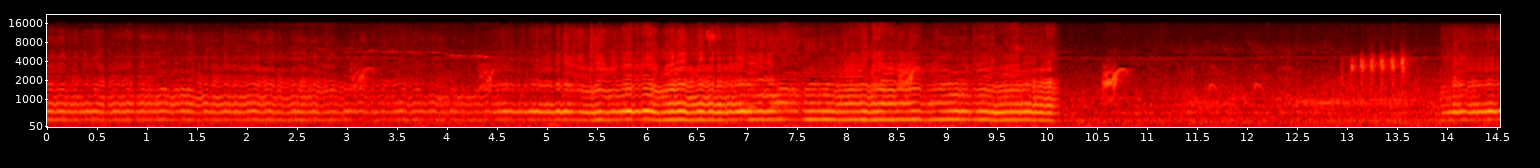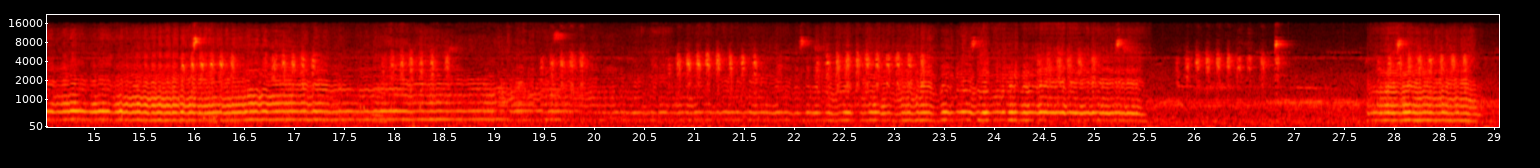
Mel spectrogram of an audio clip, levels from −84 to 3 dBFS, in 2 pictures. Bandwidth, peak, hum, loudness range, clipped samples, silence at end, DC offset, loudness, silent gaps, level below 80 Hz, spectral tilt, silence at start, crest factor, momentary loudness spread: 16.5 kHz; -14 dBFS; none; 6 LU; under 0.1%; 0 s; under 0.1%; -33 LUFS; none; -58 dBFS; -2 dB/octave; 0 s; 20 dB; 11 LU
